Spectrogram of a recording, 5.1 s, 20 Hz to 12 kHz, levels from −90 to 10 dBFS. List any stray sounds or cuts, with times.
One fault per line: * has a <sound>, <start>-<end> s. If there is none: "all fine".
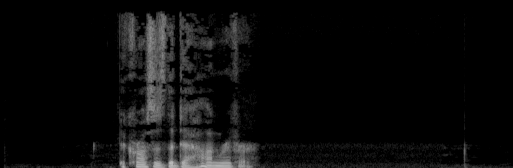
all fine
